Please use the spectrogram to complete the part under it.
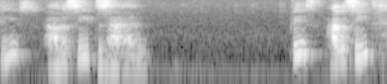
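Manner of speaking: put-on very high, crackling, swooping old crone voice. Narrator voicing the crone as she invites the visitor to sit, crone voice. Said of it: "Her laughter bursts like mad lightning from withered lips".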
